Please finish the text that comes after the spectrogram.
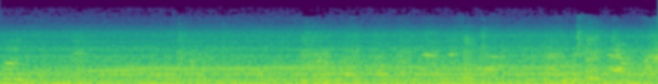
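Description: A train on the Aoimori Railway, running from Aomori toward Noheji, rolls along steadily with a continuous low rumble and rattling wheel noise, occasional faint clacks and higher squeaks rising briefly over the dense, even hum of the carriage.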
